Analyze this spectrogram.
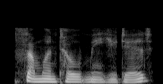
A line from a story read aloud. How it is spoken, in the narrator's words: Roulette said in a low voice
